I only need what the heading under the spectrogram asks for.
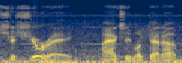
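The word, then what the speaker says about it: Chachere: uh sure that's true yes it's a weird pronunciation it's shashir it looks but it's chashure i actually looked that up because i didn't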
